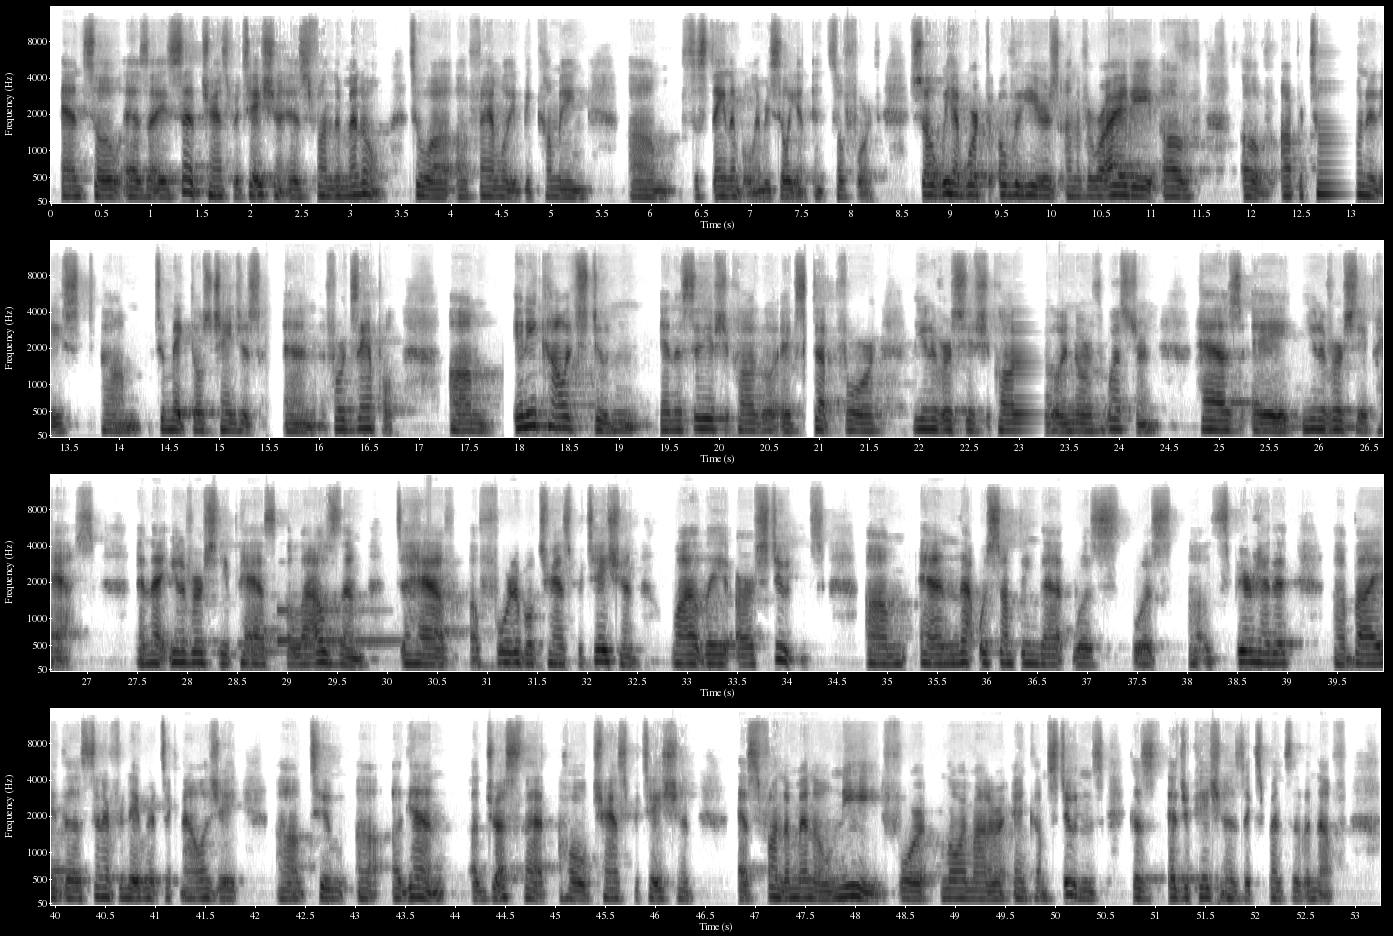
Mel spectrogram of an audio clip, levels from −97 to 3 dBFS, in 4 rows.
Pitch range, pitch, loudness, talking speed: 155-185 Hz, 165 Hz, -18 LUFS, 130 wpm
